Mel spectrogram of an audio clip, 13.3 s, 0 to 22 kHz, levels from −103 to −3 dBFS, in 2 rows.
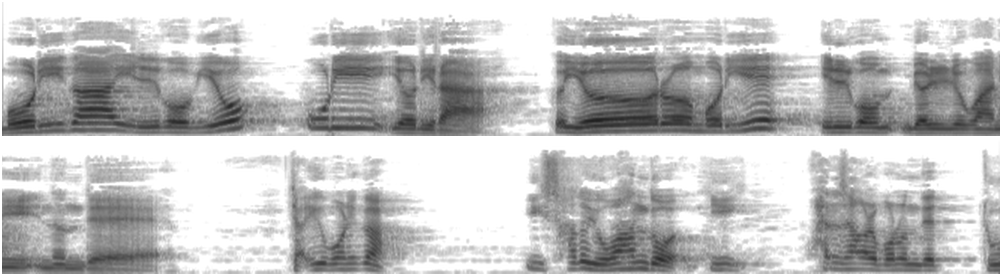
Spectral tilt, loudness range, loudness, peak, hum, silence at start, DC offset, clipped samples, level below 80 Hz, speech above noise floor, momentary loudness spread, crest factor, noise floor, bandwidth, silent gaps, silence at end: -4.5 dB/octave; 11 LU; -28 LUFS; -8 dBFS; none; 0 s; under 0.1%; under 0.1%; -76 dBFS; 53 dB; 15 LU; 22 dB; -80 dBFS; 14 kHz; none; 0 s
